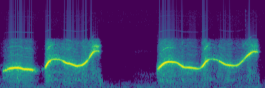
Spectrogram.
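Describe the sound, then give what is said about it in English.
A person whistles an imitation of a Swainson's thrush song: two clear, rising, warbling phrases spiralling upward, separated by a short pause, fairly loud with no talking. “Tell us the name of the bird again that sings like Swainson's thrush.”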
